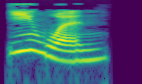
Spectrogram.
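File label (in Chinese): "英文", Mandarin Chinese; hsk; chinese-flashcards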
